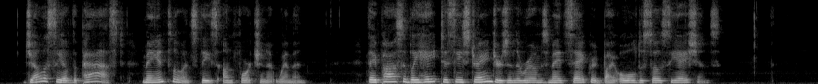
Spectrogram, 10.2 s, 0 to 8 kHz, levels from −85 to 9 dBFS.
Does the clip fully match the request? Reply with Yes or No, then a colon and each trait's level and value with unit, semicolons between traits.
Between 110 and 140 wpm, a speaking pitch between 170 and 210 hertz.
Yes: slow, 135 wpm; high, 190 Hz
